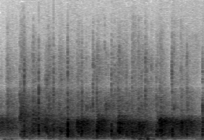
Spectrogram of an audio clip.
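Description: A club audience claps steadily to welcome guest Andrzej Kosendiak, many hands producing a dense, continuous patter of applause at a fairly even loudness for a few seconds.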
